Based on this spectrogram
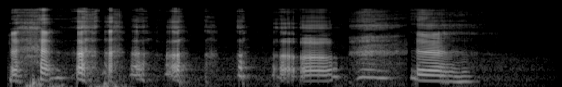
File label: sad; Worms3D; Whoopsie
